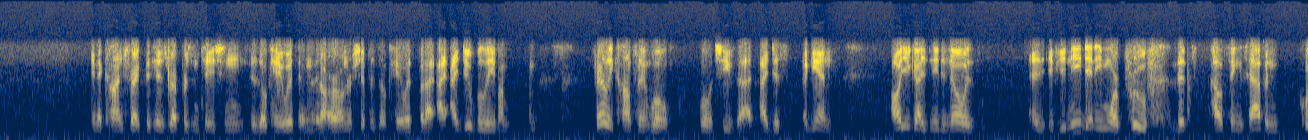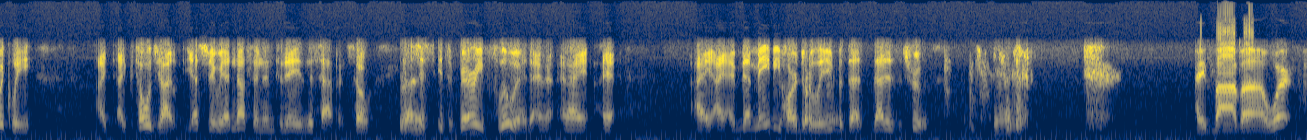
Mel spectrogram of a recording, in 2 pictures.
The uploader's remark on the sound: Conference Call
